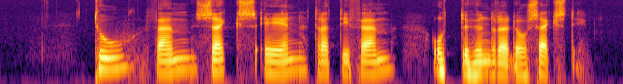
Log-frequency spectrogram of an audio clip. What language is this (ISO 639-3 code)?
nor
